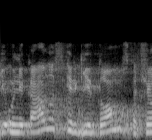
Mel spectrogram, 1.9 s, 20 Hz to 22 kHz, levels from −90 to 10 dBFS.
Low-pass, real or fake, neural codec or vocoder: 7.2 kHz; fake; codec, 16 kHz, 16 kbps, FunCodec, trained on Chinese and English, 50 frames a second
